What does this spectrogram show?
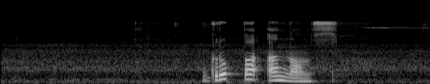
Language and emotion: Russian, neutral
